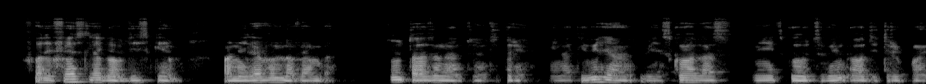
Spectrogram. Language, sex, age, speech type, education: Nigerian Pidgin, male, 15-29, spontaneous, tertiary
